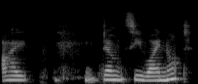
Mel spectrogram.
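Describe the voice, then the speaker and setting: A woman playing a witty, spirited young gentlewoman in a staged reading of a Regency romance, arch and composed. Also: medium pitch, steady tone, takes it slowly. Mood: guarded, earnest. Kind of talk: staged reading of a period drama.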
